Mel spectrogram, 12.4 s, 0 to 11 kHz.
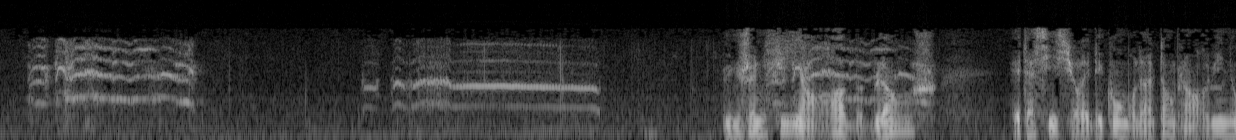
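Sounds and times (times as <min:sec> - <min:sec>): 
rooster crowing: 0:00.2 - 0:02.0, 0:03.6 - 0:06.1, 0:07.4 - 0:09.4, 0:12.1 - 0:12.3
speech: 0:07.2 - 0:09.4, 0:10.1 - 0:12.3.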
